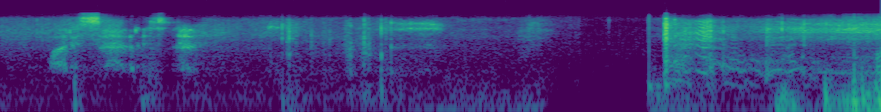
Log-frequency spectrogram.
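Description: Faint whispering and breathy sounds from a child over a video-call connection, briefly cutting out just before the three-second mark; near the end a cough begins.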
